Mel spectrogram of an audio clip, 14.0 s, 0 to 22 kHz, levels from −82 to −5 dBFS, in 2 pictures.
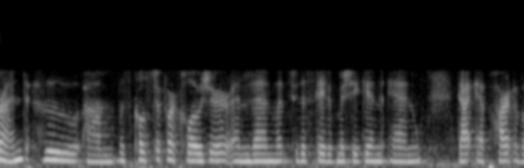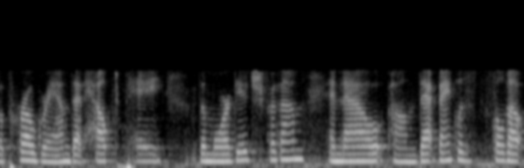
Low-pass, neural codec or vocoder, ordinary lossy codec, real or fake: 7.2 kHz; codec, 16 kHz, 2 kbps, FunCodec, trained on Chinese and English, 25 frames a second; AAC, 16 kbps; fake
